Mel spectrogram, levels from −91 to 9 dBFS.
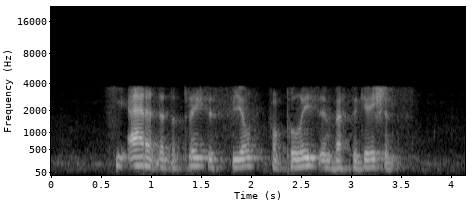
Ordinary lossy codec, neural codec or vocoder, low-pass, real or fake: AAC, 24 kbps; codec, 24 kHz, 3 kbps, HILCodec; 3.6 kHz; fake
